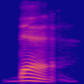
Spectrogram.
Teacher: menyebutkan dal, ujung lidah belakang gigi. Da, lihat di layar, da ujung lidah belakang gigi.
